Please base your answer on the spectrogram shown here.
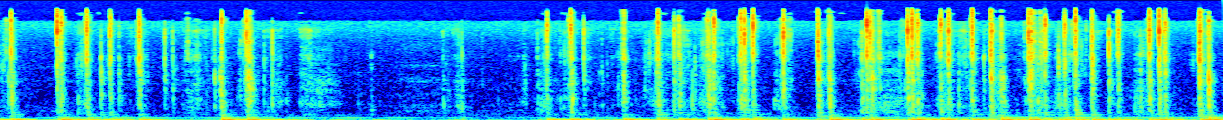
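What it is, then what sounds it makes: Plastic computer keyboard being typed on. A full-size backlit plastic RGB computer keyboard with hollow key switches and colour-cycling lights is typed on rapidly with fingertips and long painted nails. Quick, sharp clicks and clacks come in bursts over a steady low hum, with a softer, sparser stretch in the middle before the typing picks back up.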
